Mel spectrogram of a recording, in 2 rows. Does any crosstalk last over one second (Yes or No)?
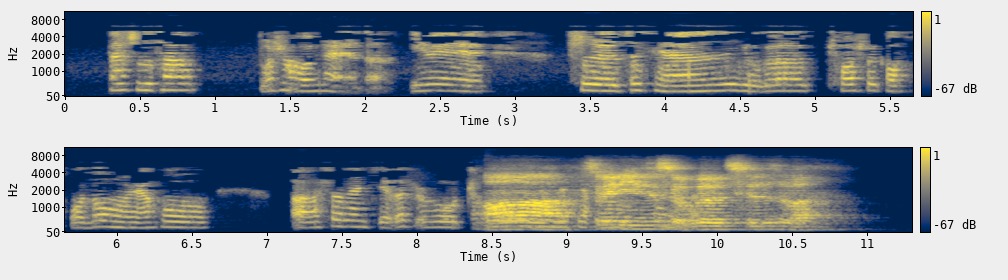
Yes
